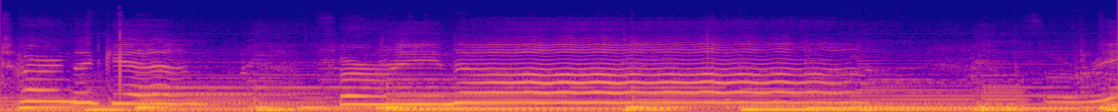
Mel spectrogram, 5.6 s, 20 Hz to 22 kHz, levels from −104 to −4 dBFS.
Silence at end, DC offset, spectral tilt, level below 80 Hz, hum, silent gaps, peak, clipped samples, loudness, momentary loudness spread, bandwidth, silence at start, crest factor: 0 s; under 0.1%; -10 dB/octave; -44 dBFS; none; none; -8 dBFS; under 0.1%; -25 LUFS; 5 LU; 5.4 kHz; 0 s; 16 dB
